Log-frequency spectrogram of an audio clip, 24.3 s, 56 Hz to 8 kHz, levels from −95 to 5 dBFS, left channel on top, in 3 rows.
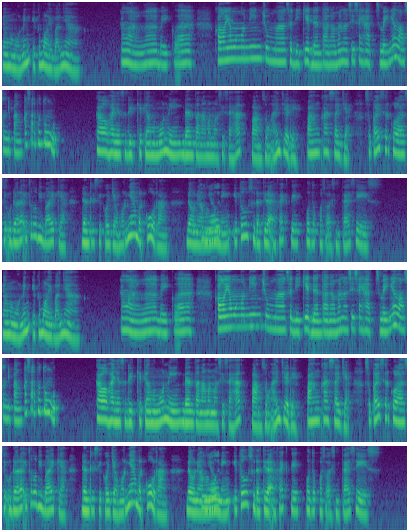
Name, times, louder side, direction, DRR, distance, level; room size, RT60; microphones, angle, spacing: voice 1, 0.0-1.5 10.0-23.7, right 3 dB, 50° right, 0.7 m, -28 dB
voice 2, 2.4-9.2 20.2-20.5, right 3 dB, 80° right, 1.0 m, -28 dB
13.0 x 10.5 x 3.0 m
head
